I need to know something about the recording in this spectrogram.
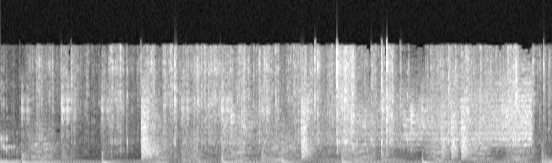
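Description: A crinkly plastic snack-cake wrapper being handled, crackling irregularly, over background music.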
